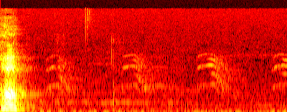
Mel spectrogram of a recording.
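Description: Faint, short, high-pitched animal calls, repeated several times about half a second apart, under a pause in speech.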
